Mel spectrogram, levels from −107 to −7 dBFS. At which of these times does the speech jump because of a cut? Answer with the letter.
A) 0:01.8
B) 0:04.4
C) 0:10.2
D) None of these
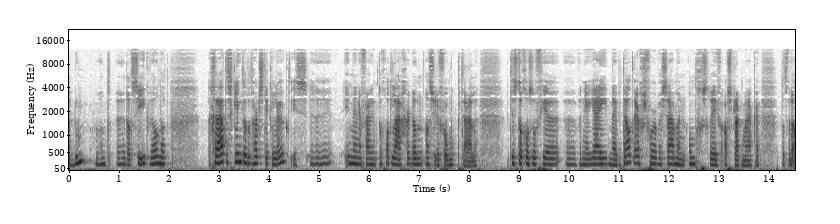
B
